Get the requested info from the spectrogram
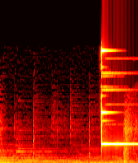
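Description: A single bright, bell-like ding sound effect strikes about one and a half seconds in and rings on steadily, over soft background music.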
